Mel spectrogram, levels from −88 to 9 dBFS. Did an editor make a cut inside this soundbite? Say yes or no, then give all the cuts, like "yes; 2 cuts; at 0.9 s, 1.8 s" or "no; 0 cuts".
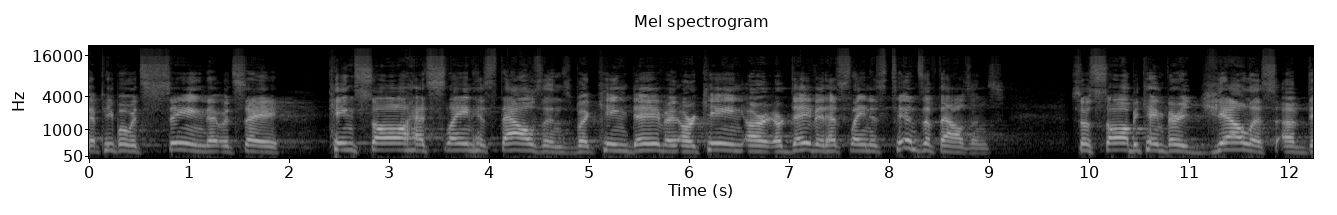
no; 0 cuts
